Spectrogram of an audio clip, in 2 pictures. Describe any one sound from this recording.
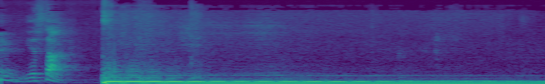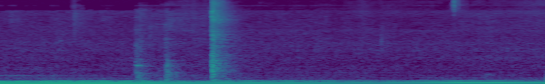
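A large gong is struck once and booms with a long, slowly fading hum.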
